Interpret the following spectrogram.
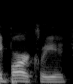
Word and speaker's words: Berkeley: say barkley don't say berkeley say barkley it's pronounced barclay spelled berkeley pronounced barkley george barkley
